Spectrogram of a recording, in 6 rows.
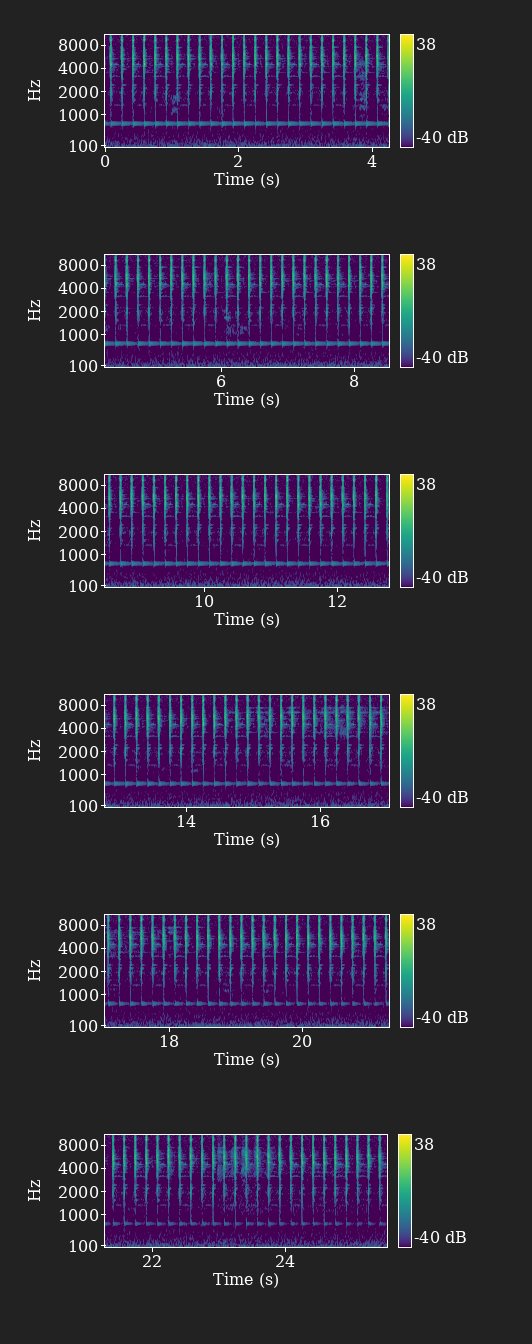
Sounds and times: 0.0s rotary pocket skeleton watch ticking 25.5s

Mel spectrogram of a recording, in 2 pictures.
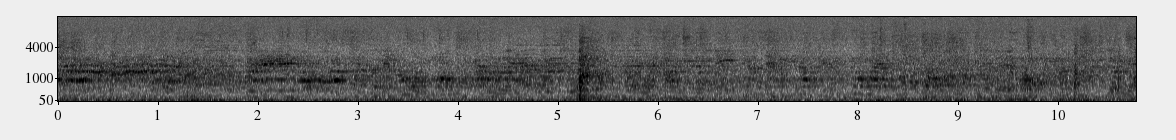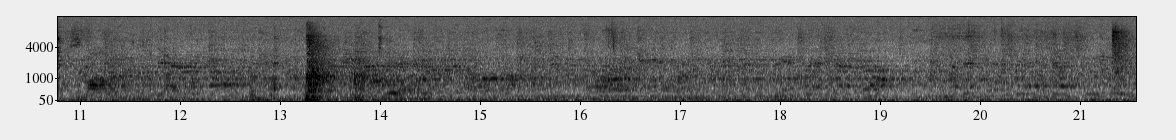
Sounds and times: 13.8s announcements 21.5s

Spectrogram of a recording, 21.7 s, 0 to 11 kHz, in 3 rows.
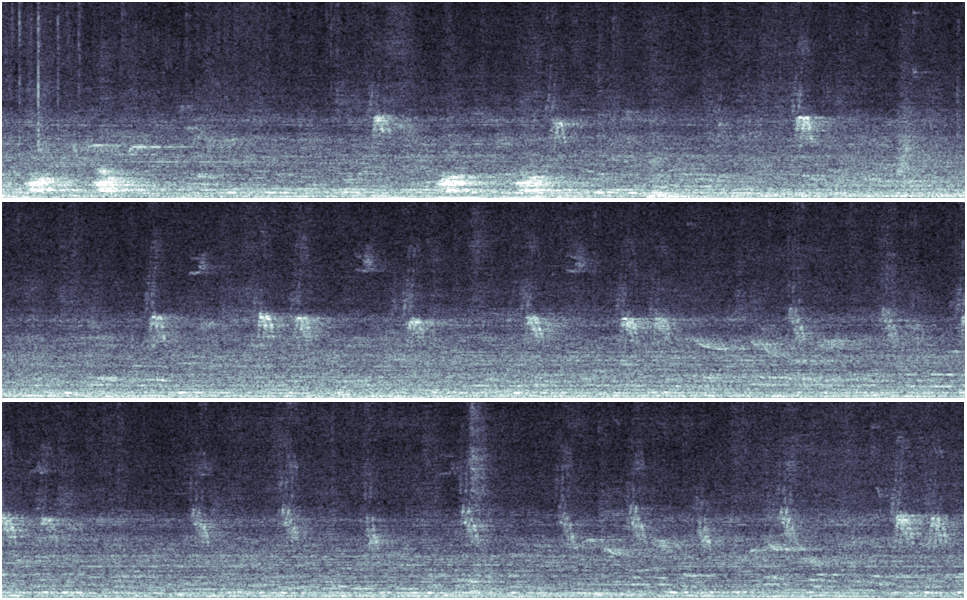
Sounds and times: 0.0s People talking 21.6s
0.0s music 21.6s

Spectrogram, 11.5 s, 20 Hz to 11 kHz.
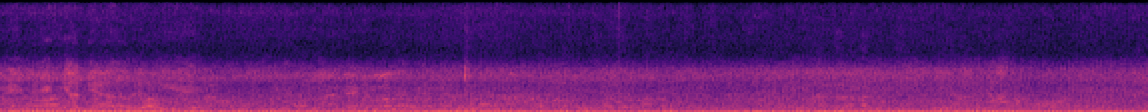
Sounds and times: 4.1s motorcycle 11.4s

